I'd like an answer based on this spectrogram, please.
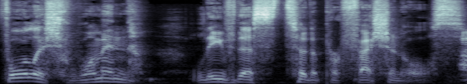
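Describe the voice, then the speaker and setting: Growling in a put-on character voice, a man speaks fairly slowly at a medium pitch with lively intonation. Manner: yelling, scolding, condescending.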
